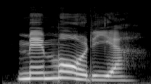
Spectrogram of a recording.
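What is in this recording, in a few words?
"memoria", slow, spanish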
